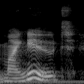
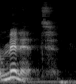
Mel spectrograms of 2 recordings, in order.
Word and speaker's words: minute: And then minute, that word there that you see can actually be pronounced in 2 ways. You can pronounce it minute, which is very small, or minute, which you guys are probably more familiar with.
